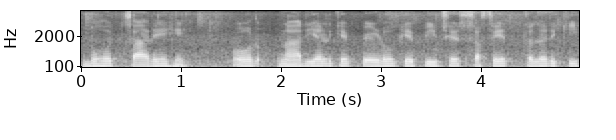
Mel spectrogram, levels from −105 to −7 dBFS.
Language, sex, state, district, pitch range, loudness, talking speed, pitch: Hindi, male, Chhattisgarh, Bilaspur, 110-120 Hz, -15 LUFS, 155 wpm, 115 Hz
